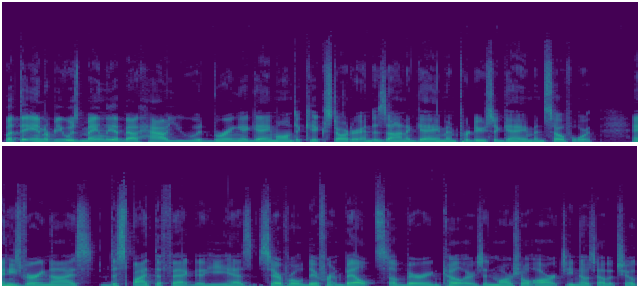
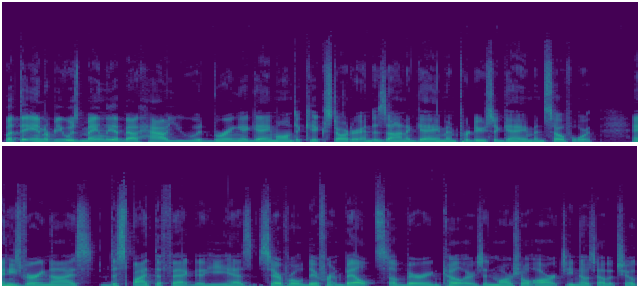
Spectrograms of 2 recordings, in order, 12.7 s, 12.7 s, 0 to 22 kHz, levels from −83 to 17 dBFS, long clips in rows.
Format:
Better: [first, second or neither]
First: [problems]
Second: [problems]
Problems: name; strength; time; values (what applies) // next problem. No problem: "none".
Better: neither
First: none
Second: none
